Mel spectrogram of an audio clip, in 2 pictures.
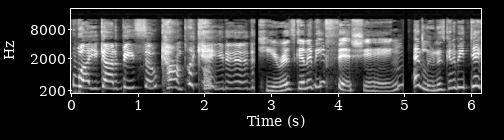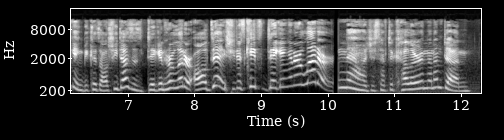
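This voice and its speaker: A woman's voice: high voice, big pitch swings, moderate pace, hardly any pauses, a bit bright. A woman artist chatting through her drawings in a casual vlog, bubbly, giggly and playfully dramatic. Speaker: artist and video creator.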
